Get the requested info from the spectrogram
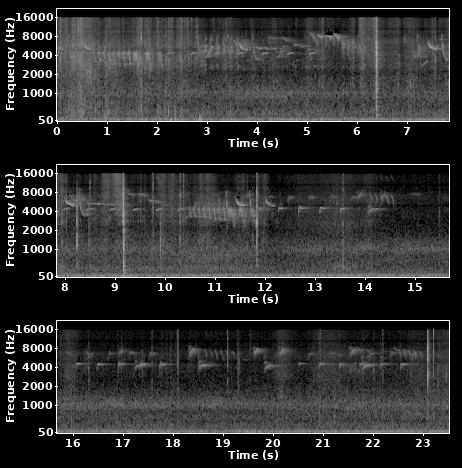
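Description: Small woodland birds chirping and calling in short high notes, with a run of quickly repeated notes in the second half. A few sharp clicks stand out now and then, over a low steady rumble.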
